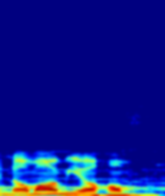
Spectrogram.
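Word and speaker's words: নমাম্যহম্: যেহেতু ময় জ ফলা আছে তাহলে শুদ্ধ সংস্কৃত উচ্চারণ হবে মিয় তাহলে এটিকে ভাঙলে হবে নমামিয়াহম জয় নিঃসিংহ শ্রী নিঃসিংহ জয় জয় জয় শ্রী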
